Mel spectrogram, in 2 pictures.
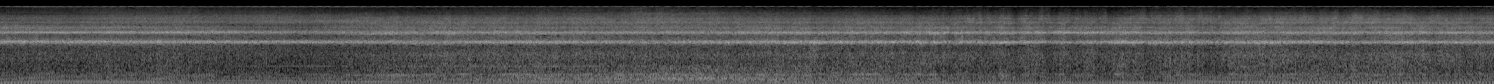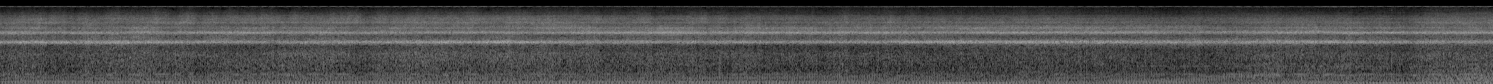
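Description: F-15 fighter jet engines idling on the ramp: a steady high-pitched whine over a low hum.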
